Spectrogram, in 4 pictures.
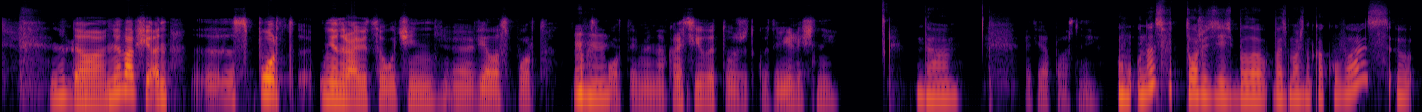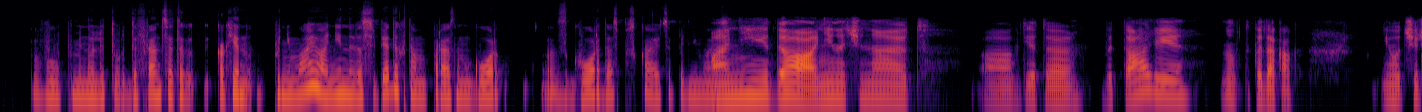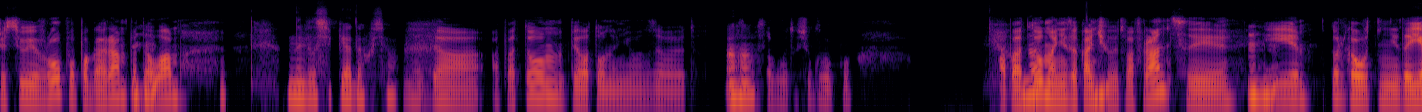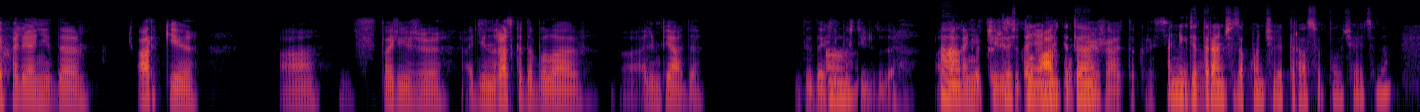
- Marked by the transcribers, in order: lip smack; chuckle; chuckle; tapping
- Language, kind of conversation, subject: Russian, unstructured, Какой вид транспорта вам удобнее: автомобиль или велосипед?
